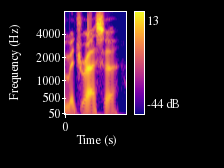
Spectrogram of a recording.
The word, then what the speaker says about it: madrasa: Students in a madrasa, pronounced madrasa, pursue a curriculum built around the teaching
